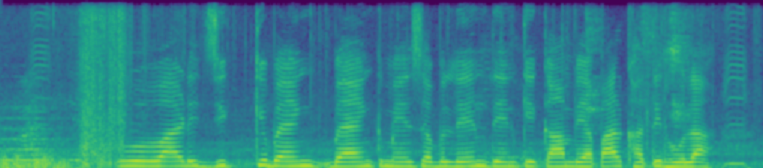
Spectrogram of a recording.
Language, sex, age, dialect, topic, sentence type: Bhojpuri, female, 18-24, Northern, banking, statement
